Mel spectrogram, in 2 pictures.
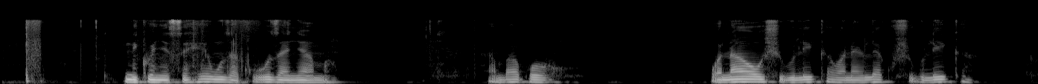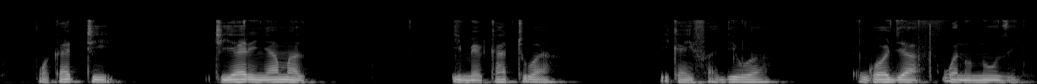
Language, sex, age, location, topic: Swahili, male, 18-24, Kisumu, finance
